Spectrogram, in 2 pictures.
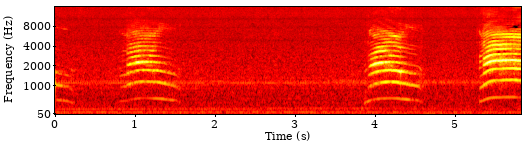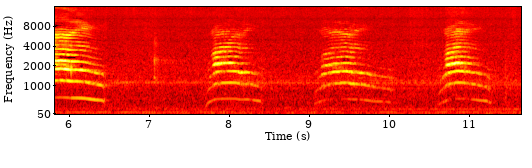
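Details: A kitten keeps calling from the morning on, its cries sounding strikingly distressed: six loud, bowed meows, each rising and dropping, coming every one and a half to three seconds against a quiet steady hum.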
